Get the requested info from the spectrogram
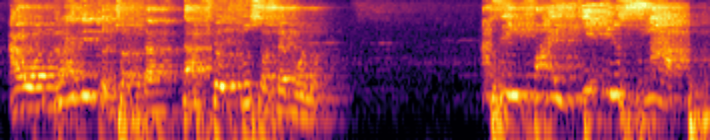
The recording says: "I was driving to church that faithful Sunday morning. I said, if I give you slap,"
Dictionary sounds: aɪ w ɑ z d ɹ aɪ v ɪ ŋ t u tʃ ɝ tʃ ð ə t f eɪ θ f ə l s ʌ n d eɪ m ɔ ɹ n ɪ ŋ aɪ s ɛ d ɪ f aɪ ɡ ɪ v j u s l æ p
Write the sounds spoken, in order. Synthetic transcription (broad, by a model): aɪ w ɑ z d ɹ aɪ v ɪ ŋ t u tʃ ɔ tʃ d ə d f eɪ t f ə s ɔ d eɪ m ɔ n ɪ aɪ s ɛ ɪ f aɪ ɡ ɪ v j u s l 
